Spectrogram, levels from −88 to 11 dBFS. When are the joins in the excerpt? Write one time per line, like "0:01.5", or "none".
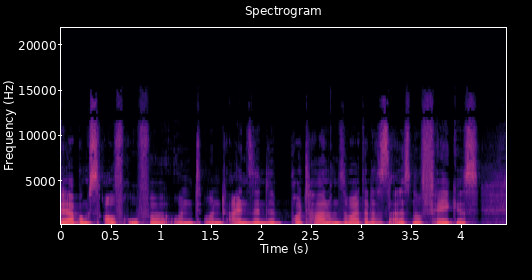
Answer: none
